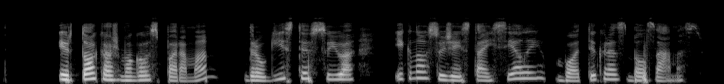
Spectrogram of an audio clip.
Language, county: Lithuanian, Marijampolė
